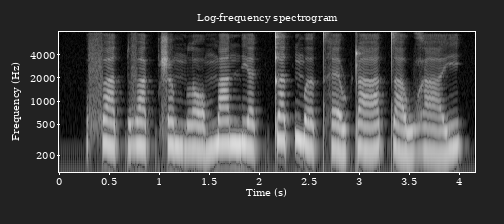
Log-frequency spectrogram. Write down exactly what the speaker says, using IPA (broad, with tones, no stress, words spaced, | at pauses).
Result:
fa˨˩t̚ va˨˩k̚ʂə˨˩mlɔ˨˩˨ ma˧njɛ˨˩k̚ t̪a˦˥t̚məː˨˩t̪ʰɛ˨˩˨wʈaː˨˩˦ t̪a˨˩˨wɣa˨˩˦j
